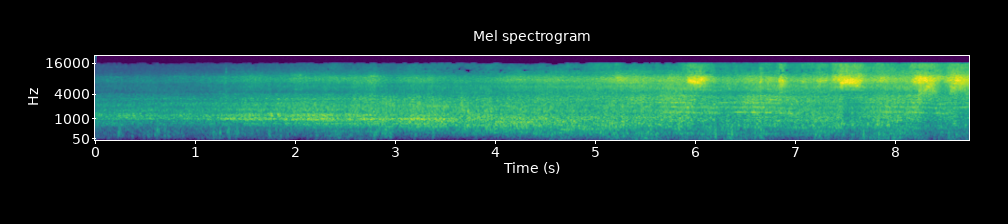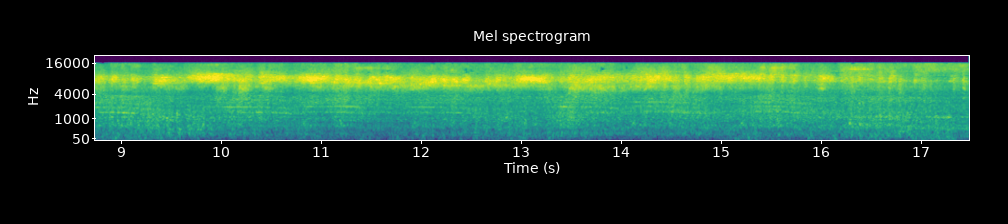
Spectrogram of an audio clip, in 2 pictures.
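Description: ICE high-speed train passing close by: a steady rush of wheels on rail that swells over the first two seconds, with a regular clatter as the wheelsets cross rail joints.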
